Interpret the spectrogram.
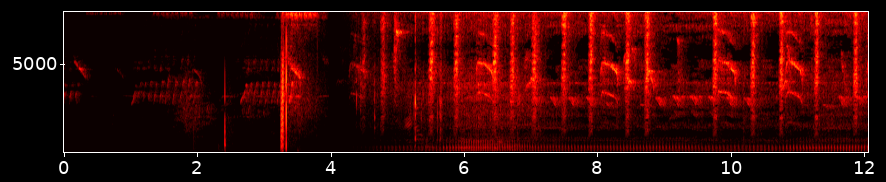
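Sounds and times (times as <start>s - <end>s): sharp clicks: 4.3s - 8.9s
high descending bird chirps: 4.4s - 12.0s.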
